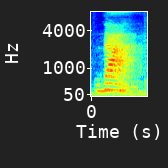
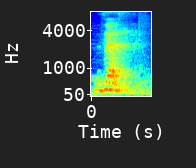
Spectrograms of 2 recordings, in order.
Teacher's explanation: So than has the long ah sound, than. And then has the reduced schwa sound, then.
